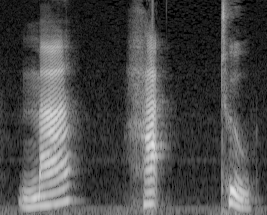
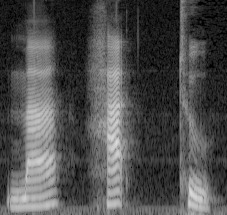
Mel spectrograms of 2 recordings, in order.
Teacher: The dal is sakin, so in this case we're going to totally ignore the dal, and we've done it in grey.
